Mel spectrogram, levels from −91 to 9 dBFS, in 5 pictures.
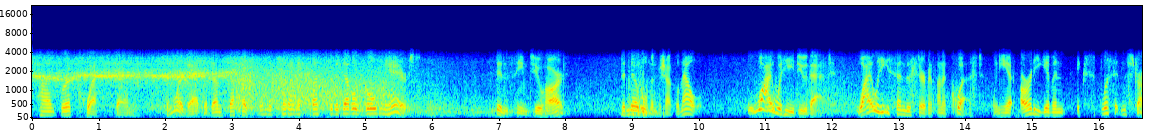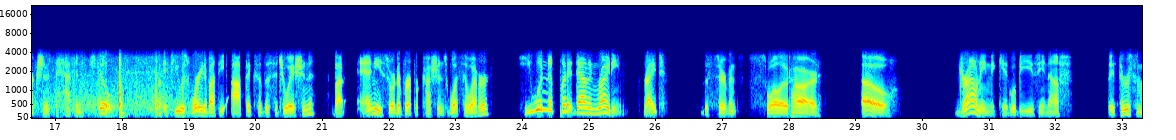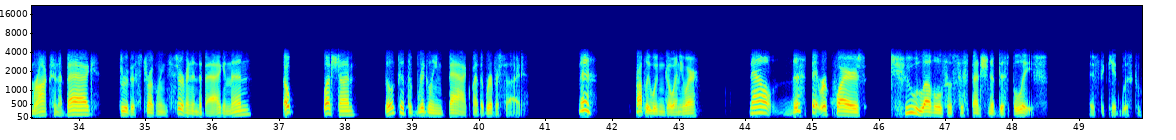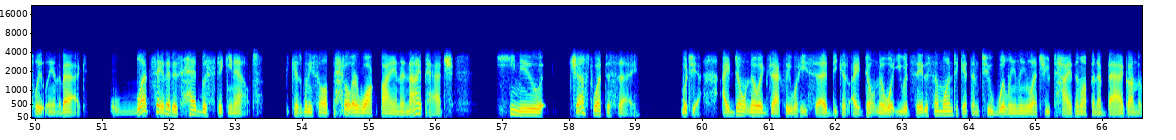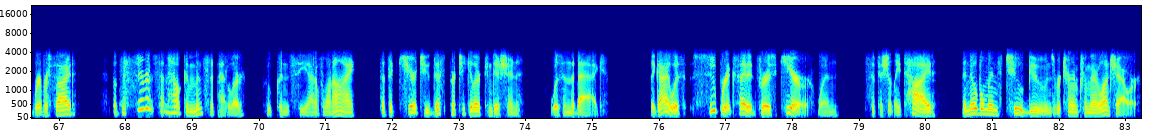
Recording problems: phone-call audio
wind in the background; loud; until 19 s; 4 dB below the speech

